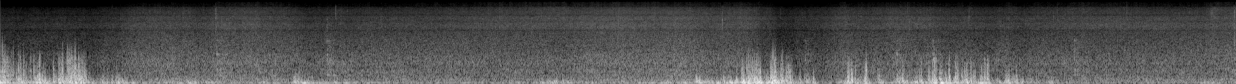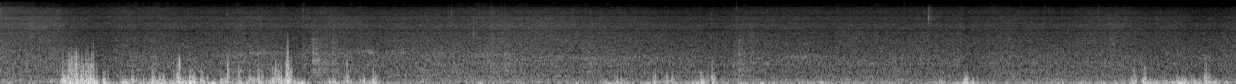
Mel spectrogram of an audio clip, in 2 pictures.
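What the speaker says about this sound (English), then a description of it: "Got a strong gust coming right now." Hurricane Ida wind in Terrebonne Parish, a constant roaring buffet of gusts hitting the microphone, swelling into several heavier bursts over a broad rushing background.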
